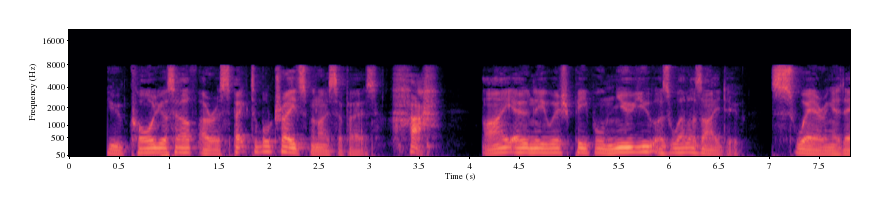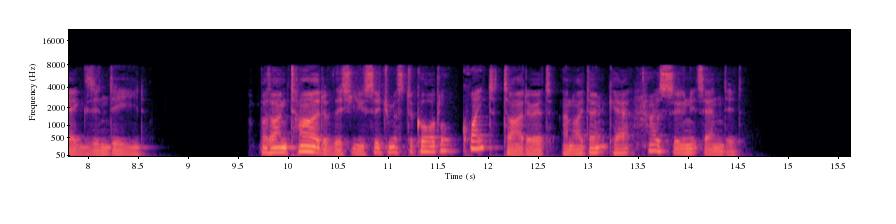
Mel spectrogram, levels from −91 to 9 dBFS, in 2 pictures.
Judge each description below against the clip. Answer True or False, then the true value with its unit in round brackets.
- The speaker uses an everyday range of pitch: False (5.9 semitones)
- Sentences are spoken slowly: False (170 wpm)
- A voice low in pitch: True (100 Hz)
